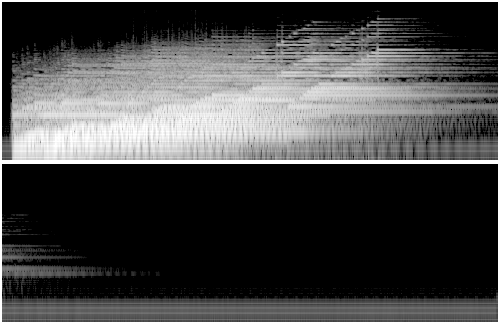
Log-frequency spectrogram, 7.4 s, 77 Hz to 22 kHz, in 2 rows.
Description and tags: harpsicord dream-enter2
Harpsichord sound used when a kid's story enters a dream or imaginary sequence. Roland XP-10 keyboard with two-hands gliding up the board.
harp, dream, 252basics, imagine, harpsicord, glissando, flashback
